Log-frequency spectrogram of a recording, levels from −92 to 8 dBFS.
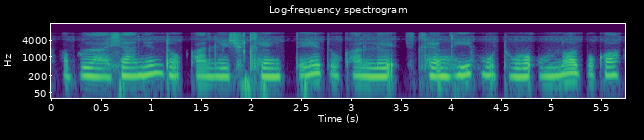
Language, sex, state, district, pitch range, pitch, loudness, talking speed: Mizo, female, Mizoram, Aizawl, 195-215 Hz, 205 Hz, -22 LUFS, 175 wpm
